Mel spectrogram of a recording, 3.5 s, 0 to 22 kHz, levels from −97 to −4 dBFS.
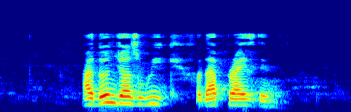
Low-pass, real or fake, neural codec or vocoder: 7.2 kHz; fake; vocoder, 44.1 kHz, 80 mel bands, Vocos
